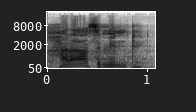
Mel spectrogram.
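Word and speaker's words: harassment: और double S को हम क्या पढ़ेंगे बच्चों? डबल एस को पढ़ेंगे श। तो लिखा गया हरास। इसे हम पढ़ेंगे हरास। एच A double R एच ए आर A double S. एच ए आर ई double S है। इसे हम पढ़ेंगे हरास। एम इ एन टी को हम मेंट पढ़ेंगे। तो लिखा गया बच्चों? हरासमेंट।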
